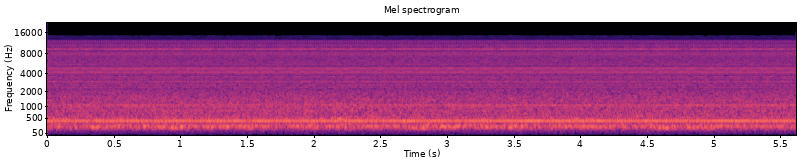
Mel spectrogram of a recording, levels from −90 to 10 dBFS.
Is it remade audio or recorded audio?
recorded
